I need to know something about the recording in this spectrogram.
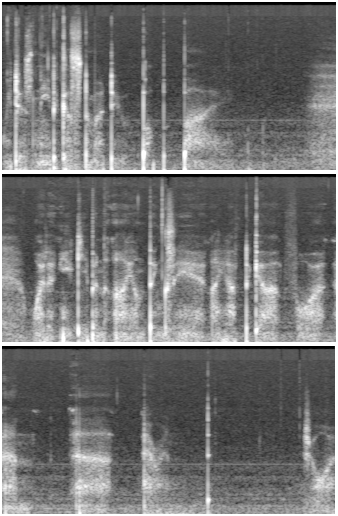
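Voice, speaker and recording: A man whispering softly right up close to the microphone in an ASMR game playthrough, unhurried and repeating phrases as he reads dialogue aloud. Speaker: video game streamer and ASMR creator. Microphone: close-up binaural microphone, ear to ear.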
